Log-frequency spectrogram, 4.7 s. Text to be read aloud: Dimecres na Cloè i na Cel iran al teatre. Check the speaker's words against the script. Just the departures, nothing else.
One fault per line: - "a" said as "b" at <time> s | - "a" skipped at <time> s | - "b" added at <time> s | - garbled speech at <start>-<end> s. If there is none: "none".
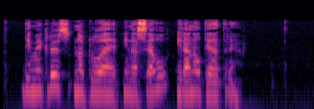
none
